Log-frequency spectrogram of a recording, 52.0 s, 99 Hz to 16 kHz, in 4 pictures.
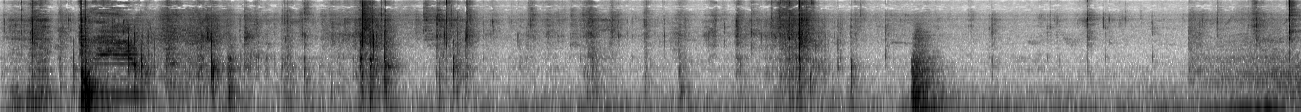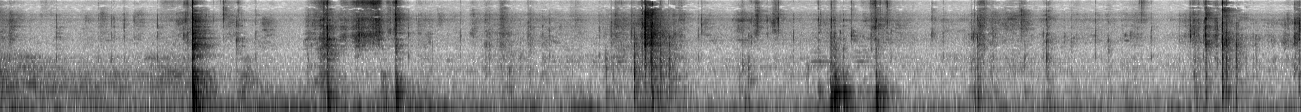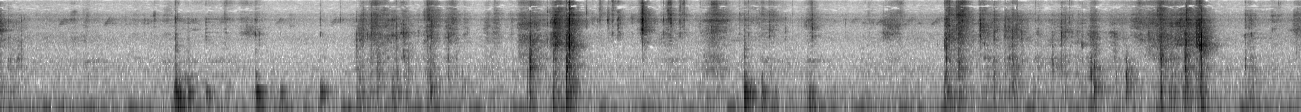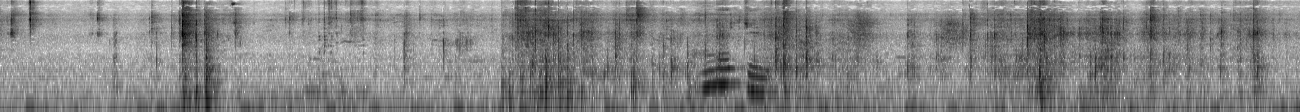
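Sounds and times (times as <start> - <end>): plastic packaging crinkling: 38.9 - 52.0.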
